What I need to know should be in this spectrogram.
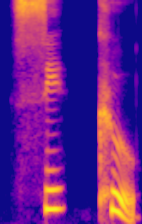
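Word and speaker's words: siku: Our third vowel is I, and it's always pronounced like the E in si. Simple, right? Let's try it with the word for day. Si-ku.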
